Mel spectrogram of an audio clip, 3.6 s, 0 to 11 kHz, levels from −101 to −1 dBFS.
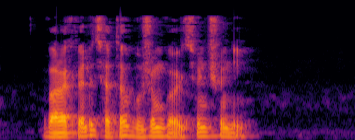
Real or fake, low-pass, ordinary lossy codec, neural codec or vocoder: fake; 7.2 kHz; AAC, 48 kbps; codec, 16 kHz, 16 kbps, FreqCodec, larger model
